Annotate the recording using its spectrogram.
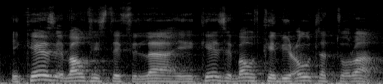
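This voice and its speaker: A rabbi from Aleppo, Syria, delivers an informal memorial speech full of personal anecdotes, telling stories conversationally and acting out quoted back-and-forth dialogue in broken English. His male voice is a bit high with a fairly bright tone. The live recording has clear background noise.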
